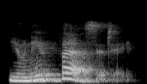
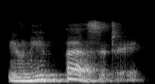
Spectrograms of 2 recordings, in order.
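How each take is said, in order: The two takes are said the same way.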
